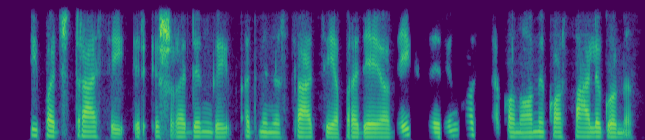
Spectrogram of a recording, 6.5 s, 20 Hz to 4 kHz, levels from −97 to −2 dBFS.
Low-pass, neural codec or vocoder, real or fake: 3.6 kHz; none; real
